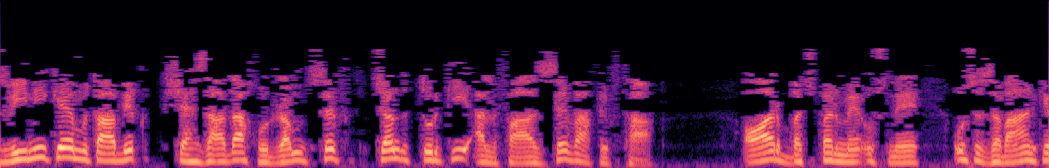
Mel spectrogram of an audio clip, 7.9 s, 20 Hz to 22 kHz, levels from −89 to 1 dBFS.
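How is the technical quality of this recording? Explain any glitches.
Quality is poor, with heavy codec damage throughout the speech. Likely MP3 compression at a very low bitrate, around 16 kbps: nothing above 7.7 kHz, and weak frequency lines dropping in and out give a watery, swirly texture.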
